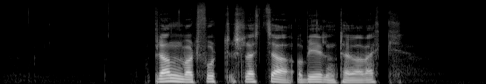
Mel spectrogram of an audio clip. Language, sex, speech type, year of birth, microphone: Norwegian, male, read, 1989, Shure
